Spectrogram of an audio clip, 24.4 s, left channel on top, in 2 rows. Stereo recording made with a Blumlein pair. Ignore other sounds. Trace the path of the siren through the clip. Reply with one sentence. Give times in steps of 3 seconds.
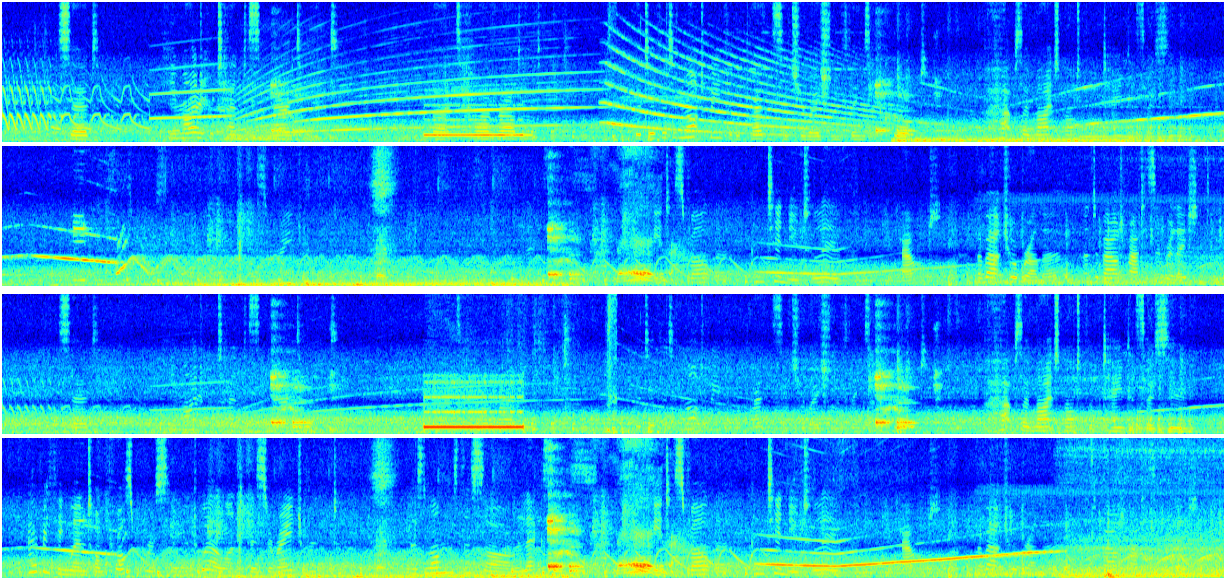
You can hear the siren on the left from 0 s, in the centre from 15 s and on the right from 18 s.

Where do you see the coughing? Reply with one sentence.
You can hear the coughing on the right.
